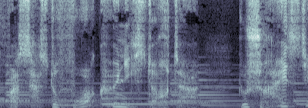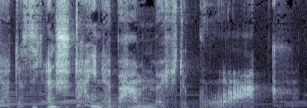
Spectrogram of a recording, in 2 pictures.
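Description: A woman voicing a sly male frog in a fairy tale reading, speaking in a deep croaky whisper and croaking between phrases. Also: big pitch swings, slow, over music. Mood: coaxing. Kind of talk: storybook reading.

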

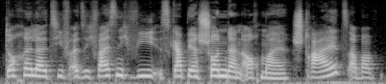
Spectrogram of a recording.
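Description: A woman's voice: fairly high pitch, fairly quick. A woman hosting a podcast, interviewing in a casual, conversational way. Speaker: podcast host. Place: podcast studio.

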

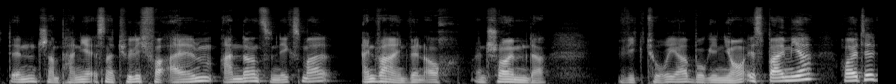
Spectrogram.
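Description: A man hosting a wine podcast, chatting in a friendly and curious way with his guest. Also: mid-range voice. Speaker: podcast host. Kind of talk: podcast interview, relaxed chat.

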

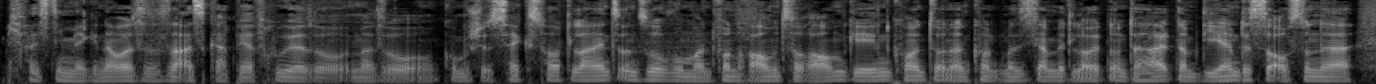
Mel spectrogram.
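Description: A man's voice: low-pitched, steady tone, racing, gravelly, a little mellow, no echo, studio quality. A man chatting informally and anecdotally as a podcast panelist. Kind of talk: casual podcast discussion.

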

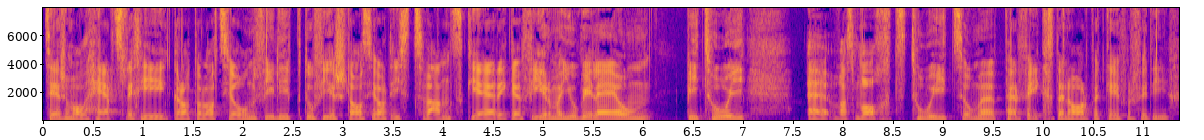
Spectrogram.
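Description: A man's voice: mid-range voice, measured pace. A man hosting a travel podcast, asking friendly, long questions. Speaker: podcast host, interviewer. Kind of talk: interview questions.

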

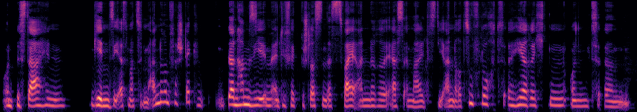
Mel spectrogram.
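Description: A woman playing an observant, wary vampire scout in an audio drama, stretching words for deliberate emphasis. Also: medium pitch, warm tone, no echo, studio quality, close to an everyday voice. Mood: reporting. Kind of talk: improvised tabletop role-play audio drama.

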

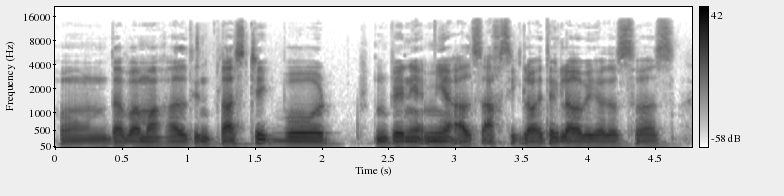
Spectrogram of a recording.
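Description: Young man from Bangladesh, dark voice. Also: sits low, level tone. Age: young adult. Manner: halting, many fillers and restarts. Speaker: interviewee. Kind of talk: interview answers.

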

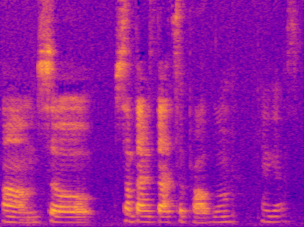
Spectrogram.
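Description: A woman's voice: medium pitch, monotone, takes it slowly, creaky. Chatty woman in an echoey room. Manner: chatty, rambling, heavy filler use. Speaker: podcast co-host. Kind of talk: casual discussion. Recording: echoey room, far from the mic.

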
